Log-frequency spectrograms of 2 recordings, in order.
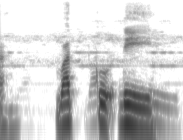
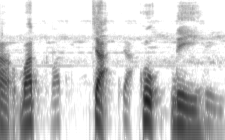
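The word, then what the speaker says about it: วัจกุฎี: ตี นะ อ่าน ว่า วั กุดี นะ ภาษา บาลี อ่าน ว่า วัจ กุดี เวจ กุดี นะ ใน ปัจจุบัน ไม่ นิยม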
